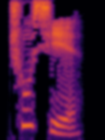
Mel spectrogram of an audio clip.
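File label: "出血", Mandarin Chinese; chinese flashcards; hsk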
